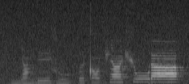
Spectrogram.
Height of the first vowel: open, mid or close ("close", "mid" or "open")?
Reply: open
